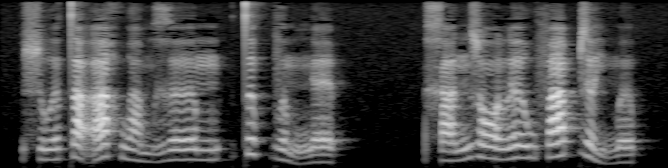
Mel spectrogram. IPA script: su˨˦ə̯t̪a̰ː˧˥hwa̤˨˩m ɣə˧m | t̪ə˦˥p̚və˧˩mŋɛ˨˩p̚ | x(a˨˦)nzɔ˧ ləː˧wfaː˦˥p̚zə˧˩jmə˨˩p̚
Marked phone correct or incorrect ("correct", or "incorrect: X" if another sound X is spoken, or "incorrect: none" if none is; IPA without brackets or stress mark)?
correct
